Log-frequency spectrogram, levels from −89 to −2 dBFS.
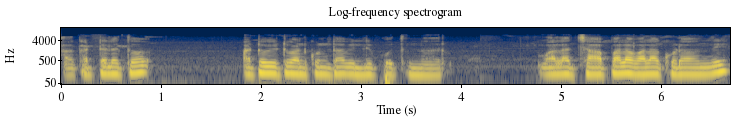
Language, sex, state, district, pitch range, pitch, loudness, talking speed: Telugu, male, Telangana, Mahabubabad, 125-135 Hz, 130 Hz, -17 LUFS, 100 wpm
